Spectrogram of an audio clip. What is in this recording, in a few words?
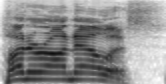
hunter pounced, voice; ellis; Left 4 Dead 2; survivor; gambler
